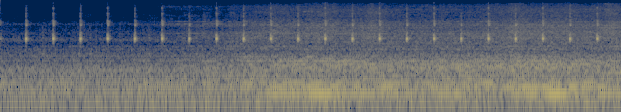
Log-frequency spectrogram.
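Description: A Jungfrau Railways electric train runs onto a bridge, its low hum growing from about three seconds in. Over it a warning signal pips steadily, about three times a second.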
